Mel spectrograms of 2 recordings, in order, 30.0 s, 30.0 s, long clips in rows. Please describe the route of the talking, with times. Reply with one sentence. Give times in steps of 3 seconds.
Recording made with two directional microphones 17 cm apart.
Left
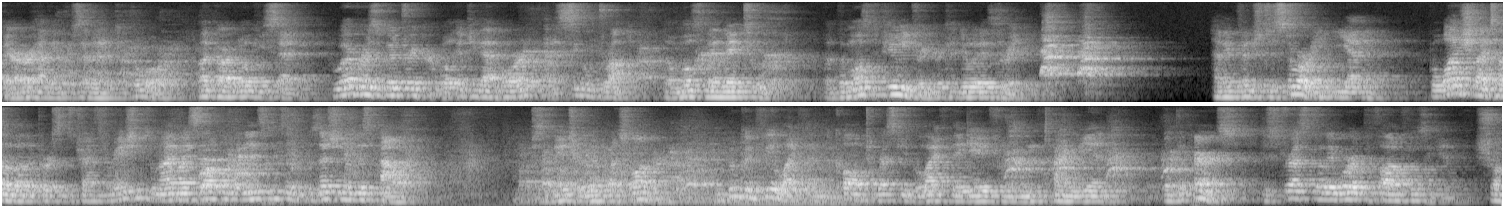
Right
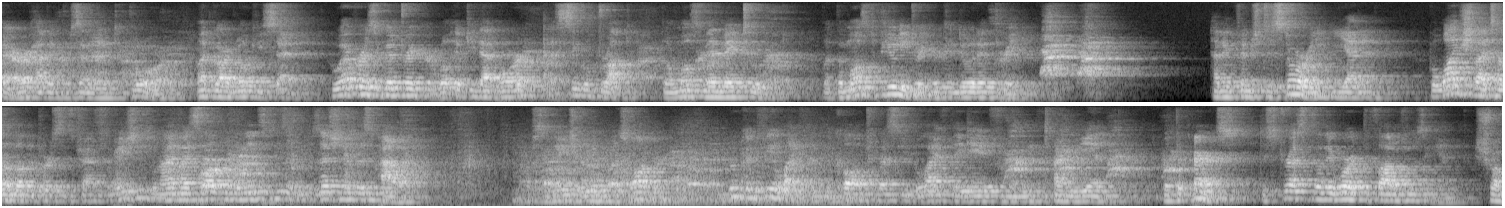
In this clip you hear the talking on the right from 0 s, on the left from 15 s, in the centre from 24 s and on the right from 27 s.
